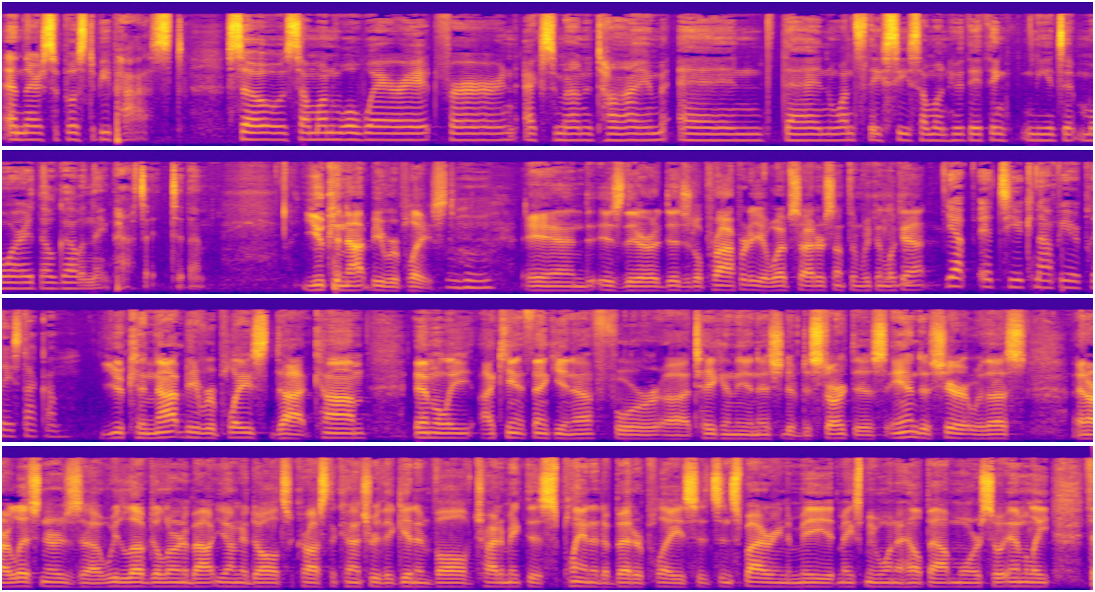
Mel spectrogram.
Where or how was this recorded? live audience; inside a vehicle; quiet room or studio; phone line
live audience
